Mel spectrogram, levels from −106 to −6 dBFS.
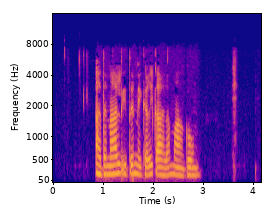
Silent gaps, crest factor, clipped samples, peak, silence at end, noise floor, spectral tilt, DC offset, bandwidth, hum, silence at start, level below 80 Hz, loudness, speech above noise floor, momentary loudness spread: none; 22 dB; under 0.1%; -8 dBFS; 0.5 s; -82 dBFS; -6 dB/octave; under 0.1%; 7.8 kHz; none; 0.85 s; -64 dBFS; -26 LUFS; 56 dB; 22 LU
